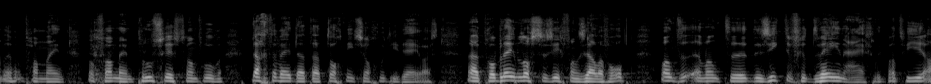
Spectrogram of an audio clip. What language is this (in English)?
Dutch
